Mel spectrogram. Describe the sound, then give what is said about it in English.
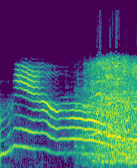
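A single long, drawn-out meow from a pet cat named Minerva, loud, that begins as a clear tonal cry and then turns into a harsh, raspy yowl, with no one talking. “I just dropped by to leave our cat”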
